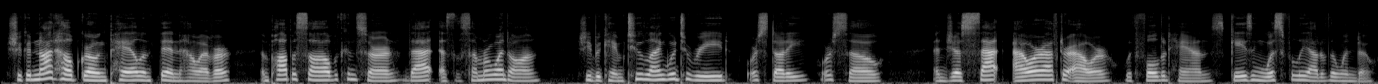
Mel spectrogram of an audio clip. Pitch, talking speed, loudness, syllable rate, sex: 185 Hz, 195 wpm, -19 LUFS, 5.0 syllables/s, female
